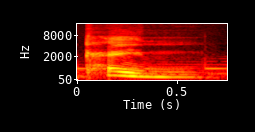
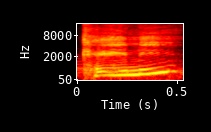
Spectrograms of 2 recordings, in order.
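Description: First: The word ends on the N sound. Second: The final E is sounded as an extra vowel. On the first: The speaker calls it right. "So E is silent here" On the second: The speaker calls it wrong. "Caney or cane?"

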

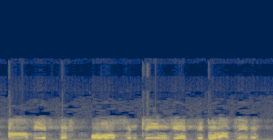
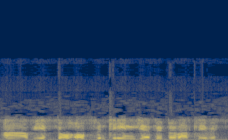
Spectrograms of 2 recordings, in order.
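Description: Both takes have the same delivery.

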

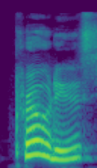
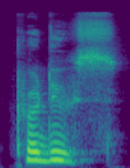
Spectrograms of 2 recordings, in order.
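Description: First: The stress falls on the first syllable. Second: The stress falls on the second syllable. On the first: It is a noun: fresh fruits and vegetables. "And as a noun" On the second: It is a verb: to make something. "the next one is a verb"

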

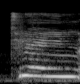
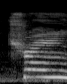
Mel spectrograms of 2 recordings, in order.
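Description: First: It begins with a plain t sound. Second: It begins with a ch-like sound. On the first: The speaker calls it wrong. "안 그러죠?" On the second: The speaker calls it right. "그러죠. TR로 됐기 때문에요"

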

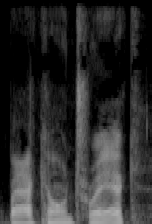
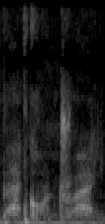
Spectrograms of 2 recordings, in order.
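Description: First: It is said in a put-on American accent. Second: It is said in the speaker's own accent.

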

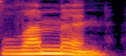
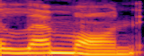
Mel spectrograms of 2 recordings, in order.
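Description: First: The second vowel is a weak 'uh' sound. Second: The second vowel is a full 'o' sound. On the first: The speaker calls it right. "it's lemon. The O becomes an unstressed uh" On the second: The speaker calls it wrong. "we don't say lemon"

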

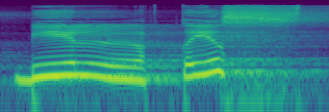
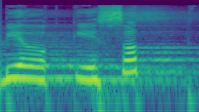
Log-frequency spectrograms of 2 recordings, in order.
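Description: First: The s flows and the final t bounces clearly. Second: The s bounces and the final t does not. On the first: The speaker calls it right. "Jadi sin dialirkan, to mantul jelas" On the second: The speaker calls it wrong. "Kalau bil qisat sinnya mantul, to-nya jadi nggak mantul"

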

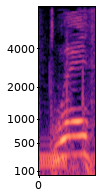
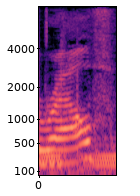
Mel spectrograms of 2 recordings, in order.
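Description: First: It is said with an 'o' vowel and an l. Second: It is said with an 'al' vowel and an l. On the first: "Rolf has to Ralph" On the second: "Ralph has to Ralph"

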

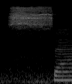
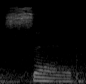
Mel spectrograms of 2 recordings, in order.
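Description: First: The vowel is said like the 'a' in 'sad'. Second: The vowel is said like the 'e' in 'bed'. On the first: It is the word sounded out letter by letter. "when we sound it out, it should sound like this" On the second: It is the word as it is normally spoken. "when we say this word, we say said"

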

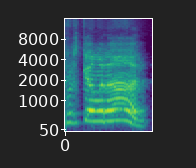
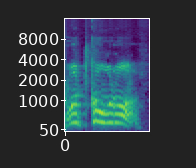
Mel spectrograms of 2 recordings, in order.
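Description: First: It is a fun, playful Mikey voice. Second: It is a deep Brooklyn-accented Raph voice.

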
